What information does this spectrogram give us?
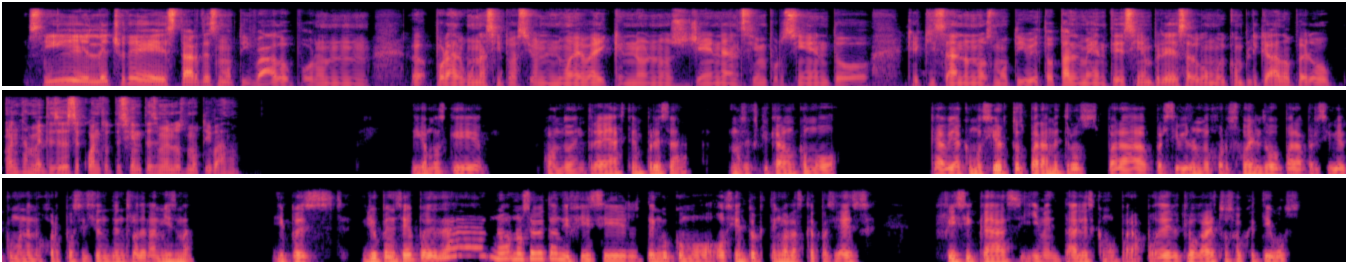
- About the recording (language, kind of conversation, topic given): Spanish, advice, ¿Cómo puedo recuperar la motivación en mi trabajo diario?
- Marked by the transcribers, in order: other background noise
